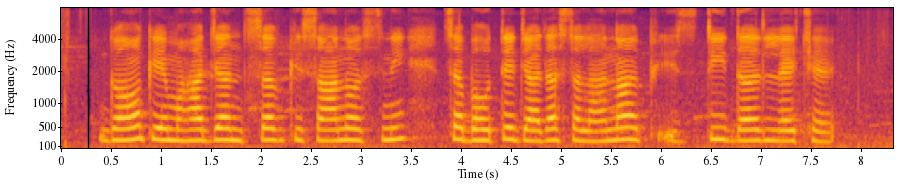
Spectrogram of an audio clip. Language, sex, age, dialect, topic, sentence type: Maithili, female, 60-100, Angika, banking, statement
